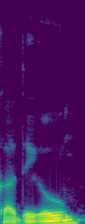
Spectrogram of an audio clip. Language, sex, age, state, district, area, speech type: Malayalam, male, 18-30, Kerala, Palakkad, rural, spontaneous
